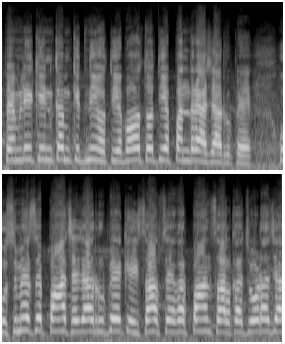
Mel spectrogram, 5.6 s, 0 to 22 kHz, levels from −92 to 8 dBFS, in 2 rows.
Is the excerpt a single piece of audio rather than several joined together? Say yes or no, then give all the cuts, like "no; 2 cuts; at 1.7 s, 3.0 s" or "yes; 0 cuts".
yes; 0 cuts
